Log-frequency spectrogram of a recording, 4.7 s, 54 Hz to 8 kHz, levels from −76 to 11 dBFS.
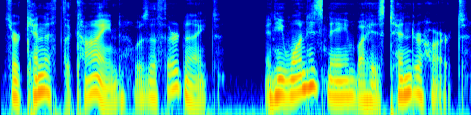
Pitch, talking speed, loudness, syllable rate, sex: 125 Hz, 215 wpm, -20 LUFS, 4.7 syllables/s, male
